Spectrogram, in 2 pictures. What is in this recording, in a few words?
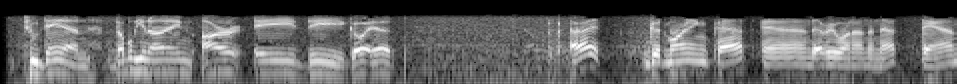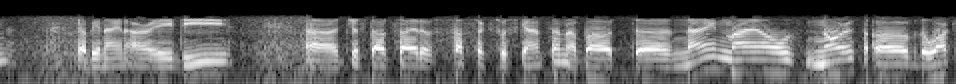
Yaesu FT-101E Shure 444 Mic; Sussex, Wi.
